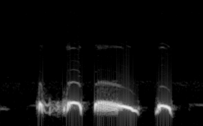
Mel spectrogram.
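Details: Morning call of a spotted dove, one full phrase of soft, mellow coos: two short notes, a longer falling coo, then a clipped closing note, with no other sounds.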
